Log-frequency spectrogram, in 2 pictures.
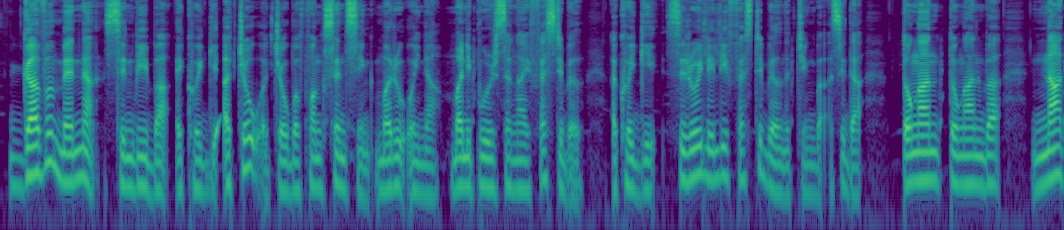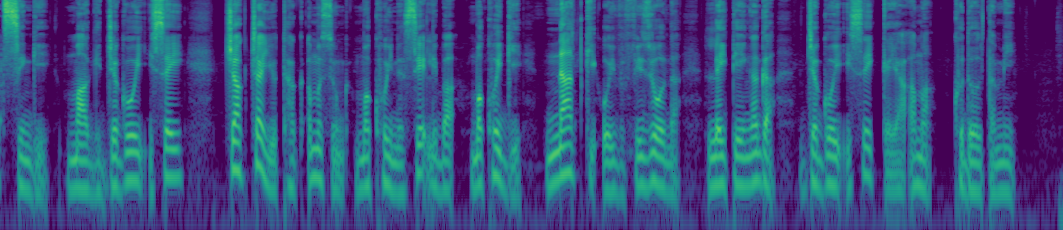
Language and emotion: Manipuri, neutral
